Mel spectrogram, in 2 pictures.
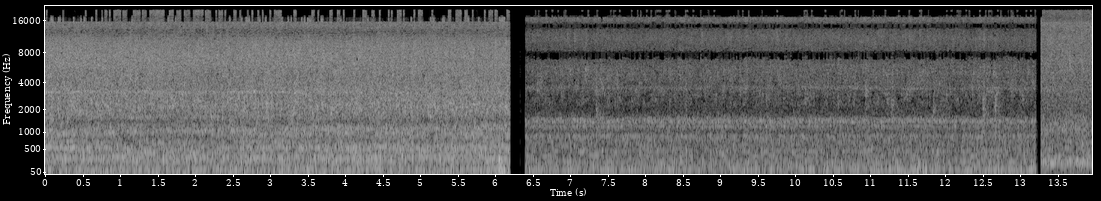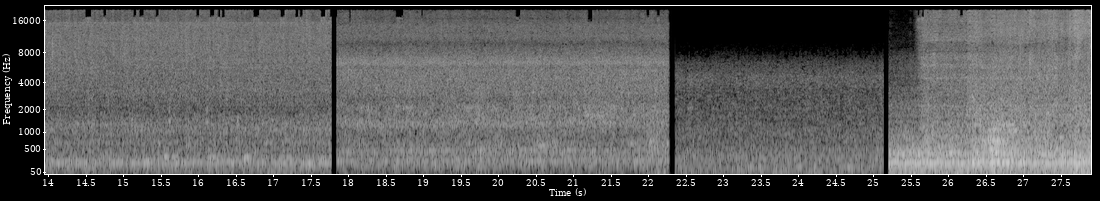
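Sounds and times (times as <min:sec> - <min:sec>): shower water spraying: 0:25.6 - 0:27.9.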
